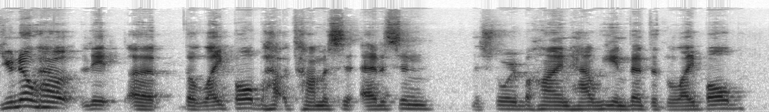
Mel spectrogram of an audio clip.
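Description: A normal speaking voice from a man with an American accent, medium pitch, ordinary pitch variation and a fairly quick pace. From New Jersey. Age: 50s. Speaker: podcast host. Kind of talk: casual chat.

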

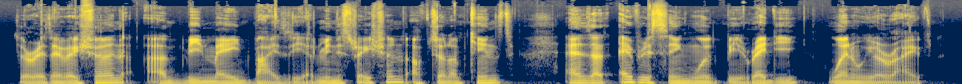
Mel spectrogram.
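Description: A man with a French accent and a very deep, low pitch talks at a fairly quick pace with ordinary pitch variation, in a very clean recording with a silent background. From France. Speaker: international student podcaster. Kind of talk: scripted personal narration, podcast storytelling.

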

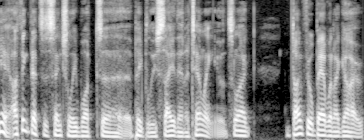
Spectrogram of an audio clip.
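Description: Very even in loudness, a man with an unremarkable speaking voice and fairly low pitch uses ordinary pitch variation in a very clean recording with a silent background and a dry, close sound with no echo. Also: fairly quick pace. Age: 50s. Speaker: podcast co-host. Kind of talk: casual chat. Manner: laughs often.

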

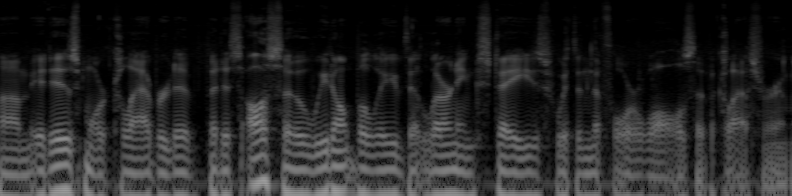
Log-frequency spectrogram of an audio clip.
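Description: A man with a Southern US accent talks at a fairly quick pace with hardly any pauses. His pitch is very deep and low, and his intonation fairly even. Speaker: school superintendent hosting. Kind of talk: interview conversation, casual. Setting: studio.

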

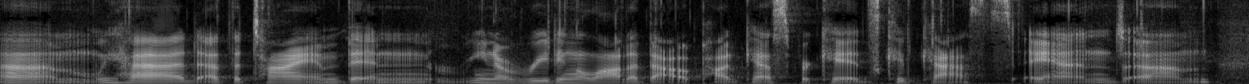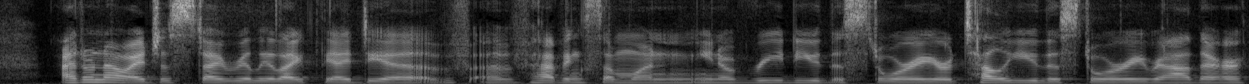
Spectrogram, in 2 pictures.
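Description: A woman with an American accent speaks at a moderate pace and a fairly low pitch, monotone and flat, with hardly any pauses. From New York. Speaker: podcast writer. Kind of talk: casual interview chat. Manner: halting, many fillers.

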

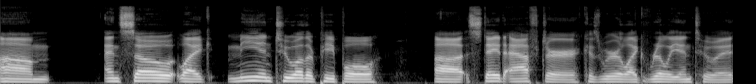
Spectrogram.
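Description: A man talks at a fairly slow pace with a normal speaking voice, medium pitch, and fairly even intonation. The recording is very clean, with a silent background and a dry, close sound with no echo. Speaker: podcast co-host, college drummer. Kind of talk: casual chat.

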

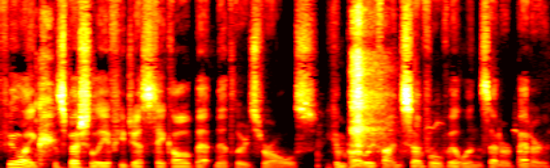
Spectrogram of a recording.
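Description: The speech comes at a very fast pace with hardly any pauses. The pitch varies in an ordinary way, in an American accent. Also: man, fairly low pitch for a man. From US South. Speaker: podcast co-host. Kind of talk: casual podcast chat.

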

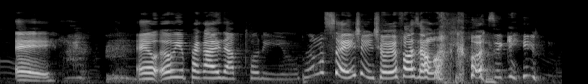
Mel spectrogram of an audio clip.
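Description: A raised, projected voice with lively intonation comes through over noticeable background noise. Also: woman, high pitch for a woman, moderate pace. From Brazil, Ceará. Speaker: podcast guest. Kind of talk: casual chat.

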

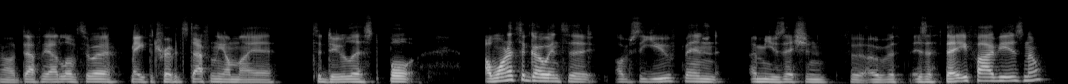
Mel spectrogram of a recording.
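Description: With a Liverpool accent, a man talks at a fairly quick pace and medium pitch, with ordinary pitch variation against a quiet background. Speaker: podcast host, musician. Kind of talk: interview.

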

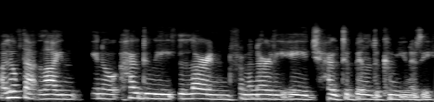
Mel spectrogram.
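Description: A woman with an ordinary speaking voice talks at a moderate pace, her pitch fairly low and her intonation fairly even. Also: hardly any pauses. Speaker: podcast host.

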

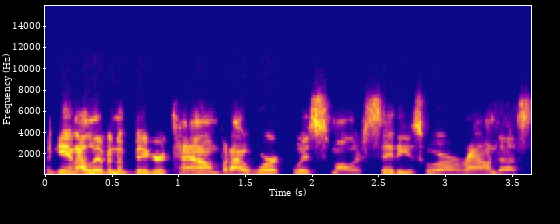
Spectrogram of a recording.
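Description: A man talks at a fairly quick pace with a medium pitch and an American accent. He has a plain, everyday voice. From Nashville, Tennessee (US South). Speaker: economic development professional. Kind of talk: podcast interview.

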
